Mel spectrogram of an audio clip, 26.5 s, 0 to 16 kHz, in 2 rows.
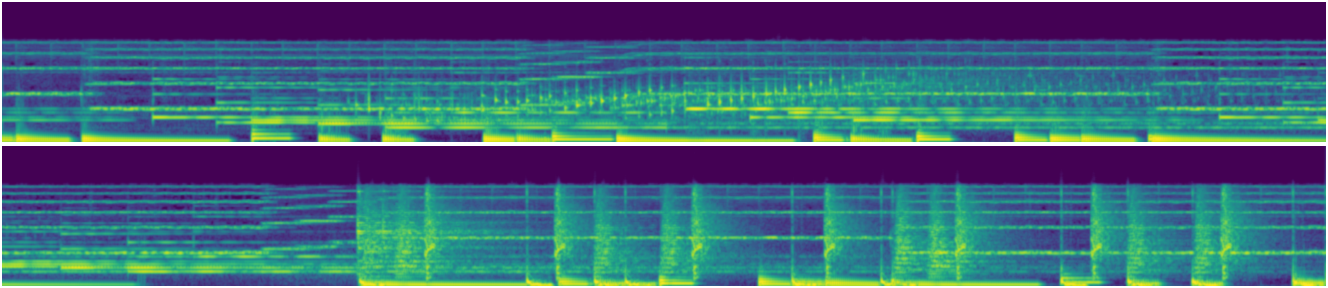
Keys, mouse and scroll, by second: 1.4 click, 1.9 middle click, 14.6 click, 14.7 click, 15.2 middle click, 25.4-25.8 scroll down 2, 26.3 middle click.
